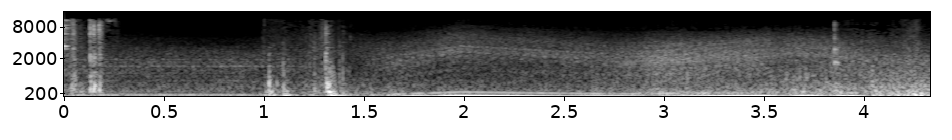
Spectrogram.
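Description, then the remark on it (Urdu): The engine of a Volvo Drive-E car with three turbochargers producing 450 horsepower hums low and steady, its pitch rising into a rev and easing back, with a few sharp mechanical clicks early on and no one speaking. “Volvo drive ای نامی کار میں ایسے تین تین ٹربو چارجر ہیں اور اس کے انجن کو 450 ہارس پاور کی طاقت دیتے ہیں.”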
